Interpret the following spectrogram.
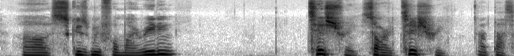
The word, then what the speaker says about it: Tishri: This this ha- this happy celebration began on the 15th day of Tifa. I think that's how you say it. Excuse me for my reading. Tishri.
